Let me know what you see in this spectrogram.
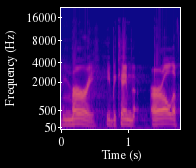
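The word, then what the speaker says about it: Moray: be the earl of it's spelled m-o-r-a-y but you actually saved murray he became the earl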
